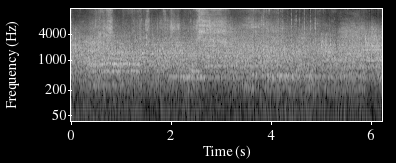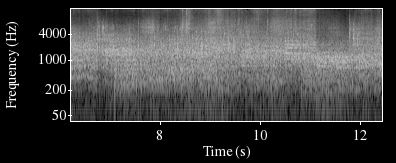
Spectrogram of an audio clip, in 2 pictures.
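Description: Indoor ice rink sound of hockey practice: a steady, loud hall noise with skate blades scraping the ice, a few sharp stick-and-puck knocks, and voices.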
